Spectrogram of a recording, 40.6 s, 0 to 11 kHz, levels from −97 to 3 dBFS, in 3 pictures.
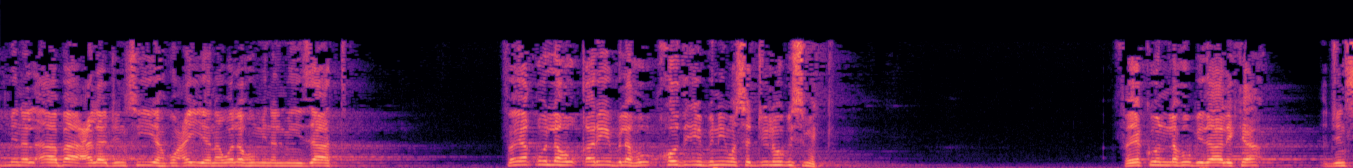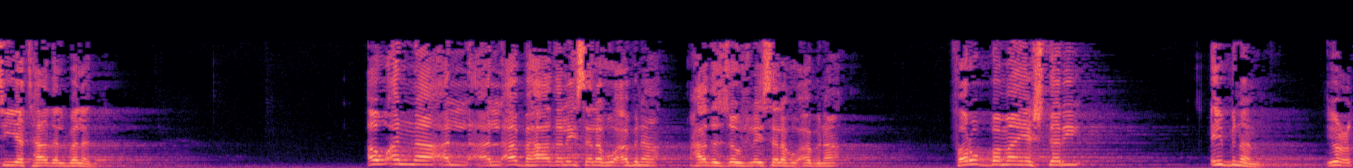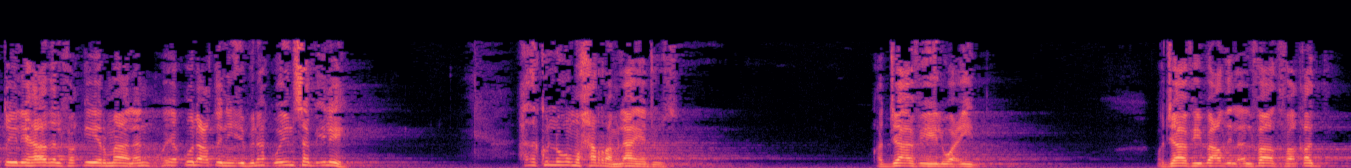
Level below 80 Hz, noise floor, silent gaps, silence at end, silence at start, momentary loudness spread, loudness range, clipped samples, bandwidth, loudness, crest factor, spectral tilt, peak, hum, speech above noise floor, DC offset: -54 dBFS; -56 dBFS; none; 0 s; 0 s; 12 LU; 6 LU; under 0.1%; 8.8 kHz; -20 LUFS; 18 dB; -3.5 dB/octave; -4 dBFS; none; 36 dB; under 0.1%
